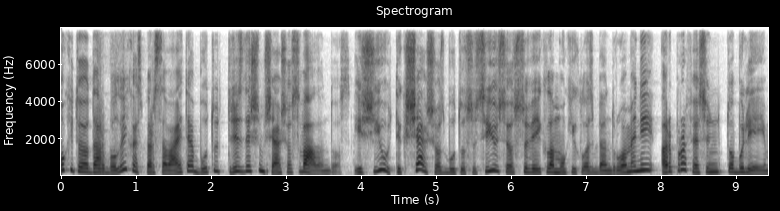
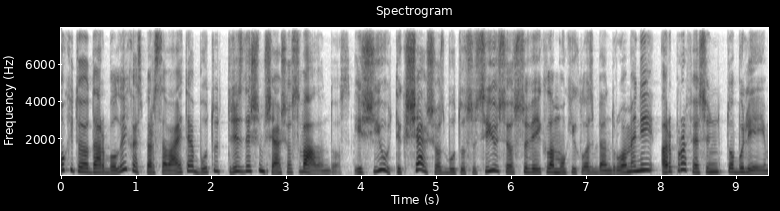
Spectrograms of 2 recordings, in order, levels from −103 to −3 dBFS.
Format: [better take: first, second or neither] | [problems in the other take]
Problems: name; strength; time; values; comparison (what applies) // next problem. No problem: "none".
second | noise reduction (neural separator model SepFormer DNS4)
